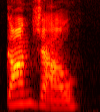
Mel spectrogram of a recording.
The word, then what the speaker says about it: Ganzhou: Gonzao sounds like Gonzo. uh Ganzhou Gan, that's how you say it.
